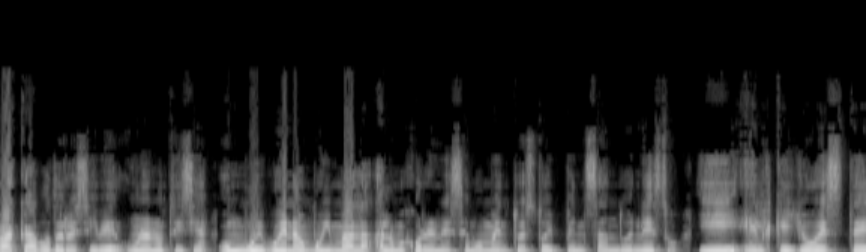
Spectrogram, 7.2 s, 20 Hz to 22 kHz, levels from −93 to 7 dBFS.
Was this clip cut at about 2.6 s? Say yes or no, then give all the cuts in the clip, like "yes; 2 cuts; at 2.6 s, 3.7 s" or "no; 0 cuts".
no; 0 cuts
